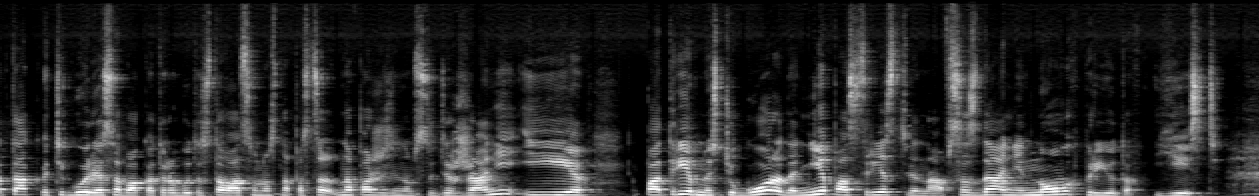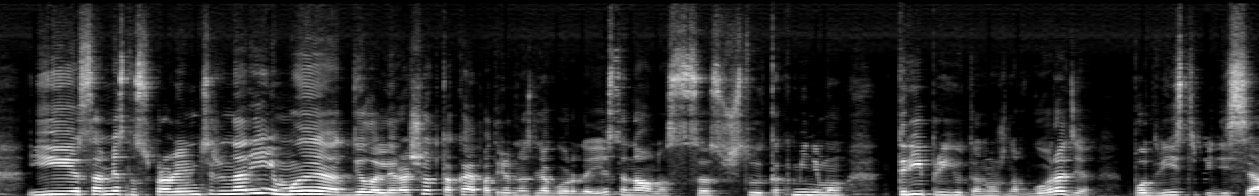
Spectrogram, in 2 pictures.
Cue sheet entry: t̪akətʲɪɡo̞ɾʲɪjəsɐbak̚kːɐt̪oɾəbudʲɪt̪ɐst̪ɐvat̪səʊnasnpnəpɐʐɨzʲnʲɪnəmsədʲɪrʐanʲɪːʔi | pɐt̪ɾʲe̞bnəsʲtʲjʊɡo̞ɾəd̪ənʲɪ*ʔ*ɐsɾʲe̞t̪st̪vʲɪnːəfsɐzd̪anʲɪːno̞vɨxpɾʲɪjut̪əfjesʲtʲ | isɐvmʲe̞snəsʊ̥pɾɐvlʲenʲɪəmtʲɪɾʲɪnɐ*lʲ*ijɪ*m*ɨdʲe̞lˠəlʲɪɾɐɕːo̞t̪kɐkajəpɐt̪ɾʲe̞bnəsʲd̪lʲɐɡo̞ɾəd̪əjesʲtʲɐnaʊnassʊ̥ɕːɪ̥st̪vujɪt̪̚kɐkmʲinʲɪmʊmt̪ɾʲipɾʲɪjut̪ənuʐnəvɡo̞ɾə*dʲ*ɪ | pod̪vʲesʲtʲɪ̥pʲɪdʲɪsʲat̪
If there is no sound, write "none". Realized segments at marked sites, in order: p, ɾʲ, m, dʲ

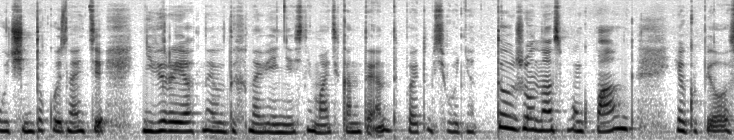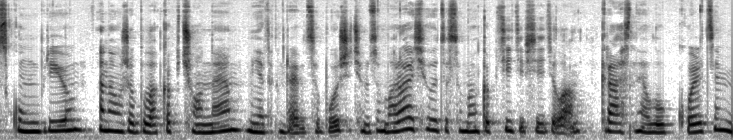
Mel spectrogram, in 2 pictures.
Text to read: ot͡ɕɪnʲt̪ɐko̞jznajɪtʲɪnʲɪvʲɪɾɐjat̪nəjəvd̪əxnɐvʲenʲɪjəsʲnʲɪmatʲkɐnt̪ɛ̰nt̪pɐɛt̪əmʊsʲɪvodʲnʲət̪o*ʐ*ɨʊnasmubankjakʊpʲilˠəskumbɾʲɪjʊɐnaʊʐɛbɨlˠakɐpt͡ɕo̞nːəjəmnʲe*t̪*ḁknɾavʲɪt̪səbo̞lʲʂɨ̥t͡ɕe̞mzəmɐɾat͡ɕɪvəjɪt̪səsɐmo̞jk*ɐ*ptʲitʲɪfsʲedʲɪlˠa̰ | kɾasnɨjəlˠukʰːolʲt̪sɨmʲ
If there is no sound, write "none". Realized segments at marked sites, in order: ʐ, t̪, ɐ

